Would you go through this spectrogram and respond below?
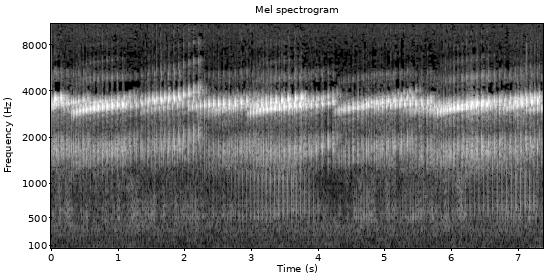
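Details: Spring frog chorus from ponds in Nebraska's Sandhills at dusk: many frogs trilling together, a steady high pulsed buzz with slow swells and overlapping rasping notes, no other clear sounds.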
